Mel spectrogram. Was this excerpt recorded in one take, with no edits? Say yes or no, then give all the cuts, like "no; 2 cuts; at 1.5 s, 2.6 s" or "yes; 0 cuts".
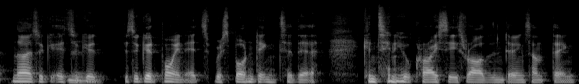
yes; 0 cuts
